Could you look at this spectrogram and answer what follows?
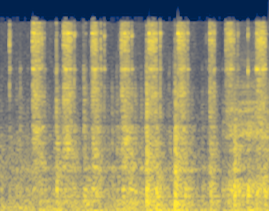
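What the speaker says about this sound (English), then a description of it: "So nuts are going back on. Obviously don't over tighten them." A ratchet clicks in short bursts, tightening nuts on a fuel tank sender of a Fiat Ducato or Peugeot Boxer van, close and crisp, with brief pauses between strokes.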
